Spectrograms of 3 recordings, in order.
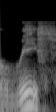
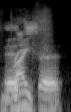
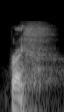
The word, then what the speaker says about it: rife: have looked at the previous errors, which are reef, if I'm pronouncing that correctly, a lot of errors, and also they're putting massive resources in there. So I think it's it's rife. rife.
